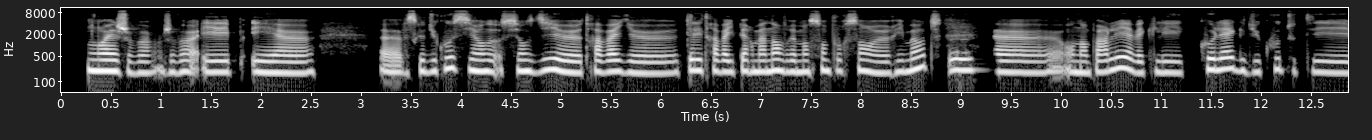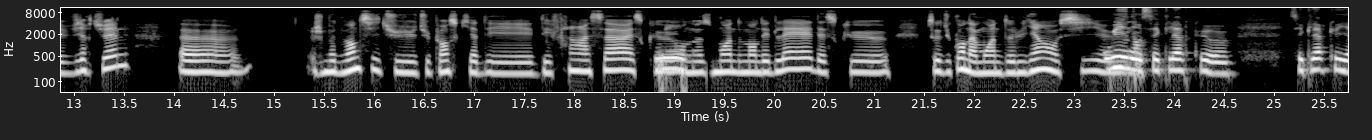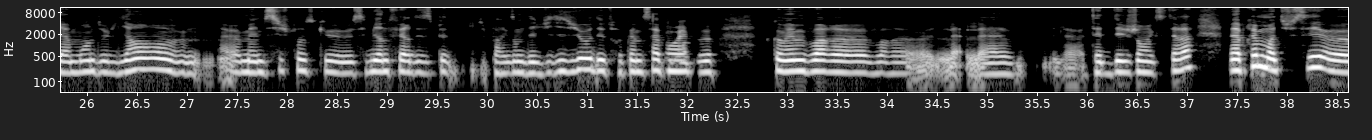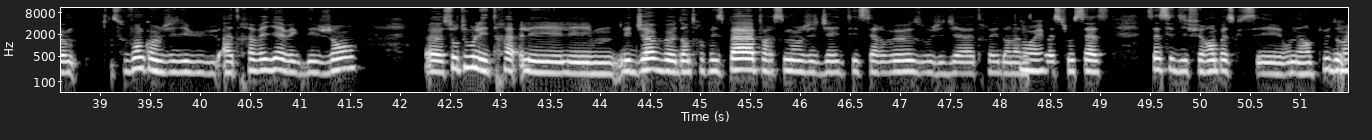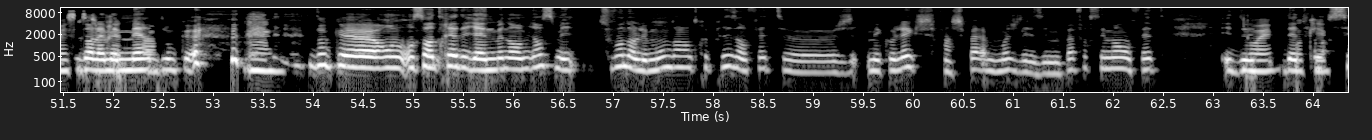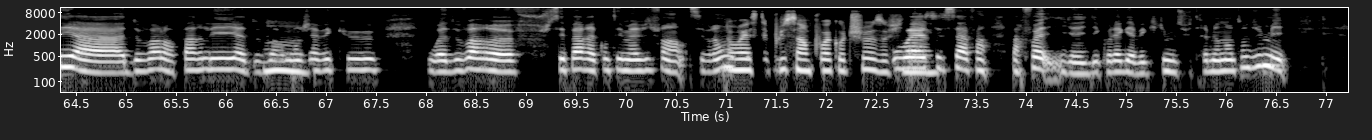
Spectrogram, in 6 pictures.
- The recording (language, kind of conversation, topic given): French, podcast, Que penses-tu, honnêtement, du télétravail à temps plein ?
- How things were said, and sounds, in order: in English: "remote"; chuckle; drawn out: "à"; sigh; unintelligible speech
